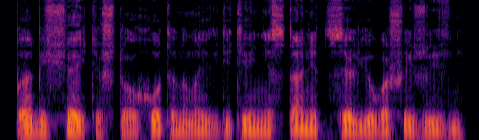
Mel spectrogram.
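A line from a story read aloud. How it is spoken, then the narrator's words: Quiet, soft. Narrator (Russian): тихо молвила она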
